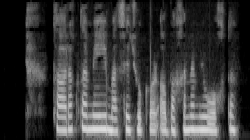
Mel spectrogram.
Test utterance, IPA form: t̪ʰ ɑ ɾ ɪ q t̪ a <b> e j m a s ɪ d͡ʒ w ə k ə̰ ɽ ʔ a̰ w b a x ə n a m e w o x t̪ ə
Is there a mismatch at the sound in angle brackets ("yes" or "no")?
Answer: yes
